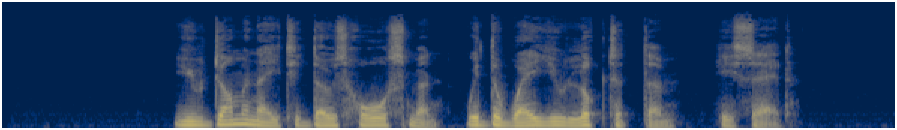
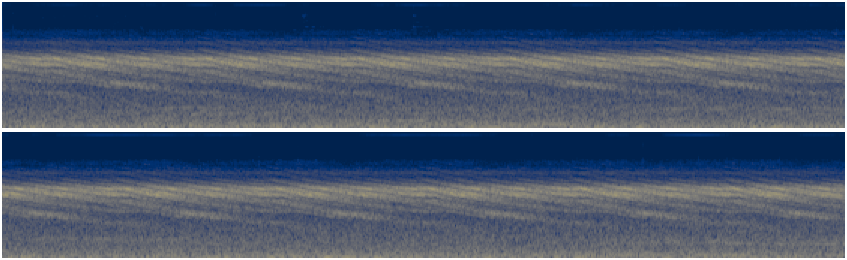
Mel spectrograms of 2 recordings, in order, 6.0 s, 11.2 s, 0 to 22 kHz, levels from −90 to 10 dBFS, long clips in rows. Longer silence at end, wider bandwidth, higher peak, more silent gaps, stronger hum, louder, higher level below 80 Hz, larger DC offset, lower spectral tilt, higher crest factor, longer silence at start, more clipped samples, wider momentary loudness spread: first, 0.8 s vs 0 s; second, 13 kHz vs over 20 kHz; first, -4 dBFS vs -12 dBFS; neither; neither; about the same, -22 LUFS vs -23 LUFS; second, -48 dBFS vs -40 dBFS; neither; first, -7 dB/octave vs -3.5 dB/octave; about the same, 18 dB vs 14 dB; first, 1.15 s vs 0 s; neither; first, 13 LU vs 2 LU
